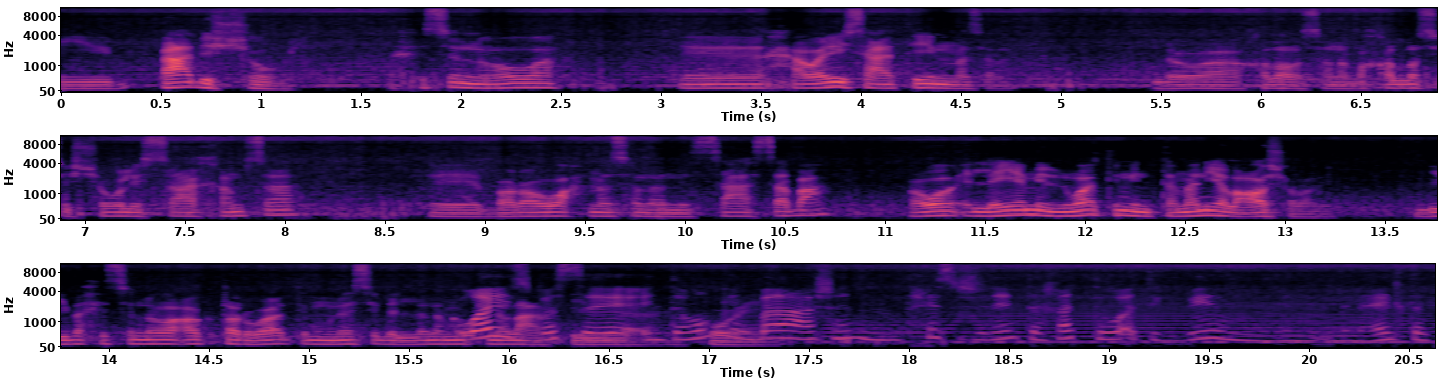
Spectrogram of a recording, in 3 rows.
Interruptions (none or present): present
